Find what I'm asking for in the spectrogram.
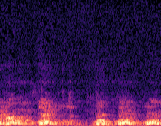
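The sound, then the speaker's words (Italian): A dog barks furiously in a quick run of sharp, mid-pitched, loud barks with brief gaps between them. “preceduti da Punti, che continuava ad abbaiare furiosamente”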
